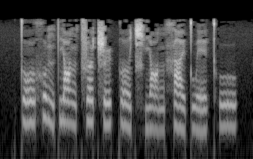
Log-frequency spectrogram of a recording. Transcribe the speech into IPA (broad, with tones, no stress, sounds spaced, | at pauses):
t̪ o˨˦ ʊ̯ x ʊ˥˨ ŋ t̪ j ɑ˥˨ ŋ t͡s ɤ˦ ʈ͡ʂ ɻ̩˦ k ɤ˥˨ t͡ɕʰ j ɑ˨˩ ŋ x a˥˨ ɪ̯ t̪ w e˨˦ ɪ̯ kʰ u˦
